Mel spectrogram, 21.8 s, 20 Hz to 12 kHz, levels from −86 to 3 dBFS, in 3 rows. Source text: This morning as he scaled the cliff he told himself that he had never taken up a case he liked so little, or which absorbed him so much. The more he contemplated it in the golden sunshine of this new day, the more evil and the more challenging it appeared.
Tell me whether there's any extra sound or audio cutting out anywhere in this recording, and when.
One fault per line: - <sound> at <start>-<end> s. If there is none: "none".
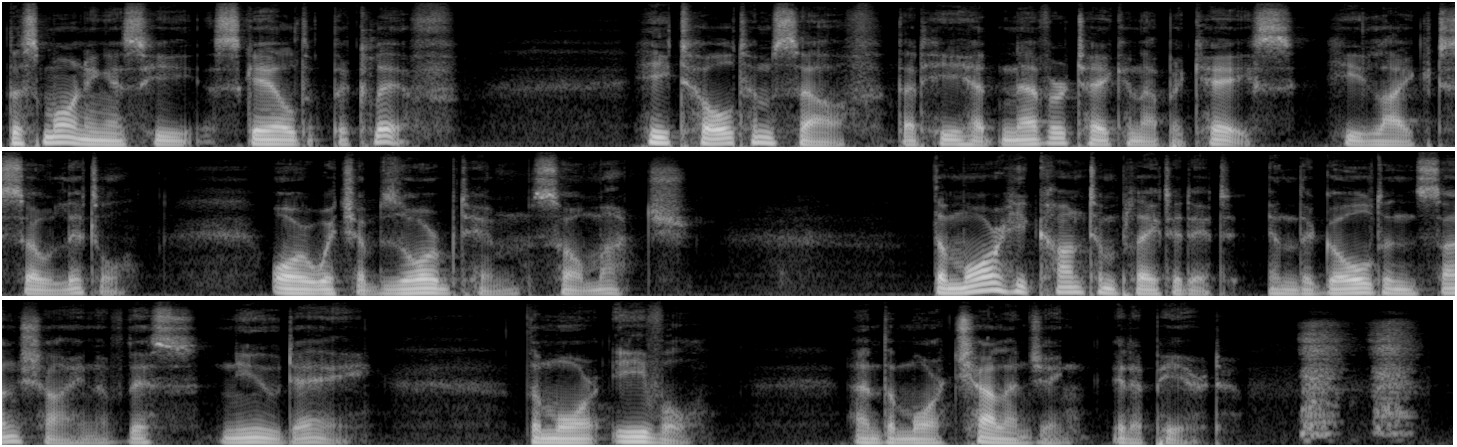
- sniff at 21.0-21.7 s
